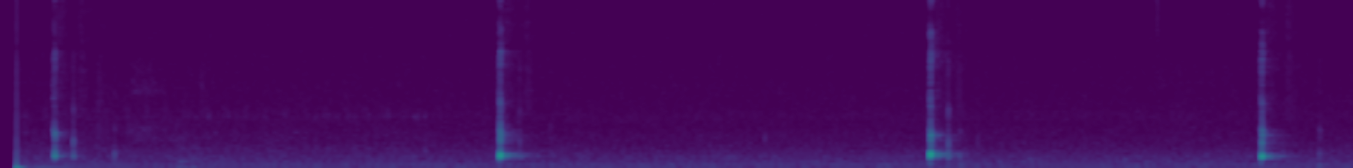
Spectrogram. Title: hiccups!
